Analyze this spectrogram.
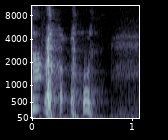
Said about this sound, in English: Dude, I hope I'm not getting sick. I think you are. I hope not, because I have this tickle in my throat and I just have to like cough every few minutes.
